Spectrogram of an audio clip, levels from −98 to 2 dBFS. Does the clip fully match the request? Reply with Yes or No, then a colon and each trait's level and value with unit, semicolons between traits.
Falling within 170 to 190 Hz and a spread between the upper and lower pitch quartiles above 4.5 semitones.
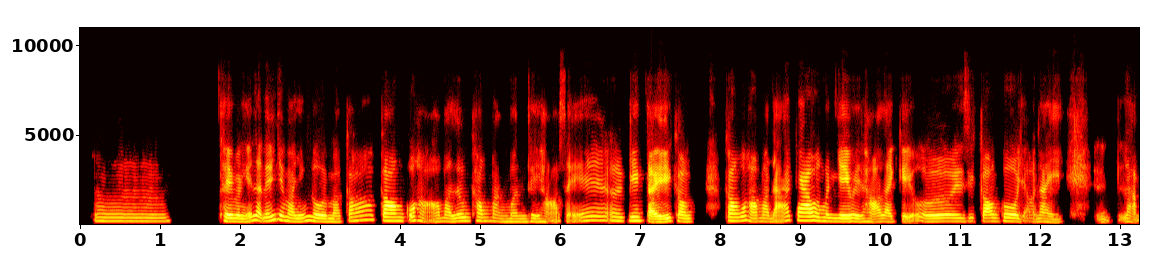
No: medium, 185 Hz; average, 3.2 semitones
